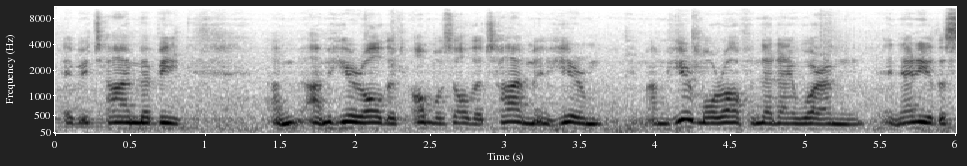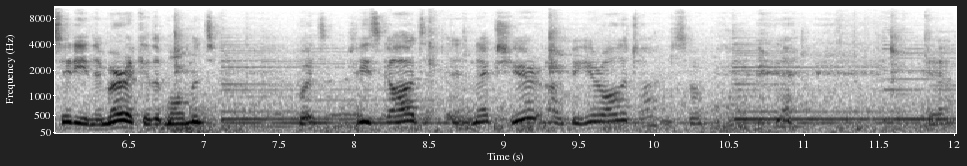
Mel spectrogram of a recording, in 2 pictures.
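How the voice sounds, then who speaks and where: A man's voice: a little high, level tone, a little fast, distant mic, music in the background, low-quality recording. An Irish man whose first language is Irish Gaelic, a musician telling rambling anecdotes at a press conference. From Ireland.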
